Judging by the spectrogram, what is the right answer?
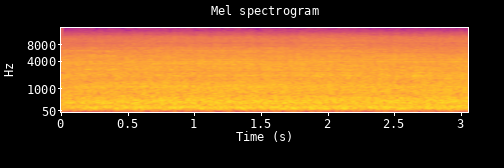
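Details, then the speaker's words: Ford F-250 after new spark plugs, wires and radiator hoses: loud, steady, even idle with no shaking, stumble or miss; all cylinders firing, normal idle. "The motor's not shaking at all, so it's not missing. The plugs are all in there."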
